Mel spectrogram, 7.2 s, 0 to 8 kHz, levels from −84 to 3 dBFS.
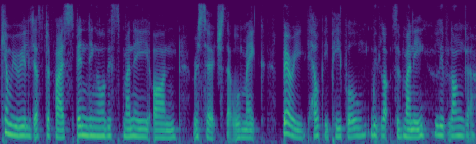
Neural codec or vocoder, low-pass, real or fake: none; 7.2 kHz; real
